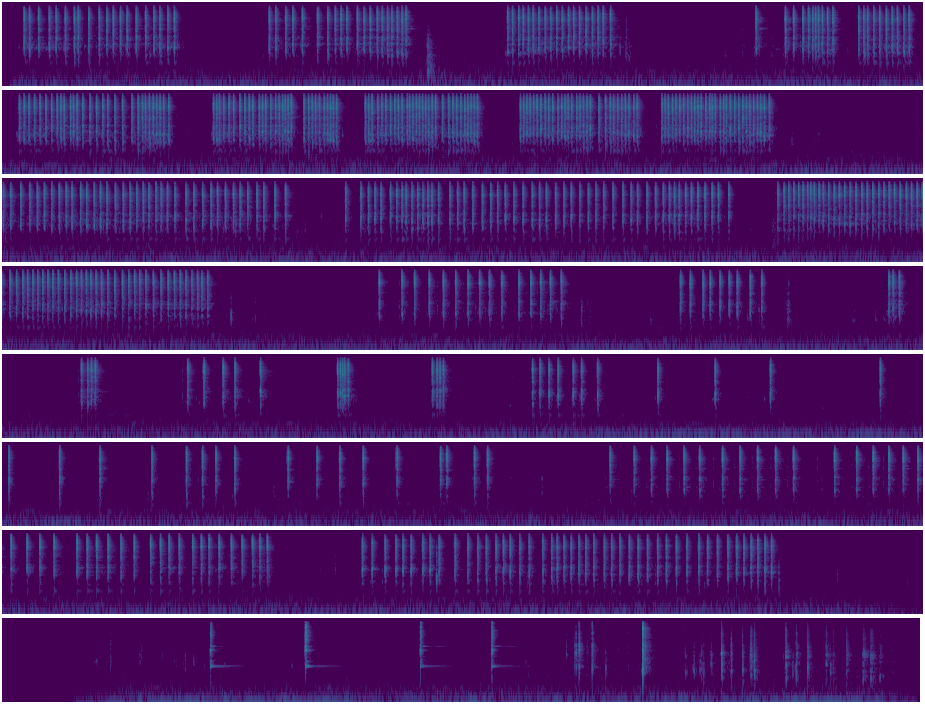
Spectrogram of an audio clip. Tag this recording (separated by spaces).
click clock crank mechanical turn wind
